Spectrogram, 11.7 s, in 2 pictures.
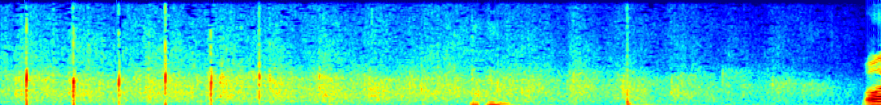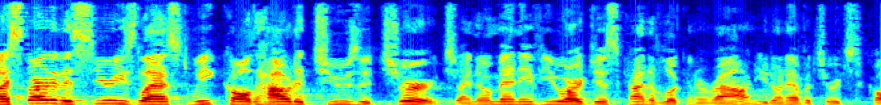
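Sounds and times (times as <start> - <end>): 
audience applause: 0.0 - 5.7
speech: 3.2 - 3.6, 5.8 - 11.7.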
